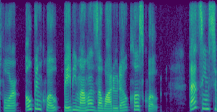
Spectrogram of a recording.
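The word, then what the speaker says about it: Za Warudo: Zawarudo is simply the Japanese pronunciation of the world.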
